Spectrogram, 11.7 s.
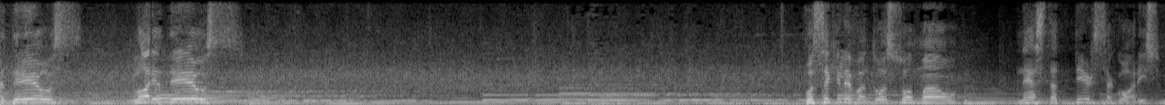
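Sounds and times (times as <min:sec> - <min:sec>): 
speech: 0:00.0 - 0:02.6, 0:08.1 - 0:11.6
applause: 0:00.0 - 0:09.8.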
